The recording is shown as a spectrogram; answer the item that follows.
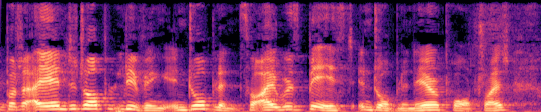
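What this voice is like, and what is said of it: Put-on Kerry Irish accent. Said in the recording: “I'm still talking now in the Kerry accent”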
